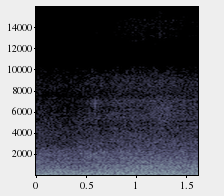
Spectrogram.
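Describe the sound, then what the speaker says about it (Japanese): Steady, continuous wash of sea waves on a sandy beach at Sosu in Kunigami, Okinawa, a broad unbroken roar of surf with wind noise mixed in and no voices. "海ですね。"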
